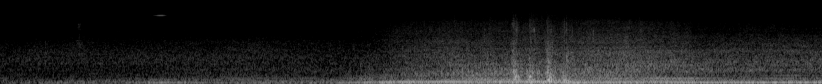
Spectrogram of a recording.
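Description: A low engine rumble that swells in about halfway through and then holds steady, with a brief louder rush a little after that.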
